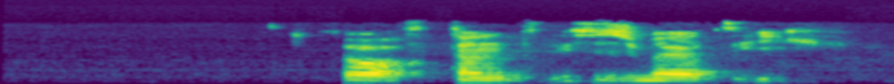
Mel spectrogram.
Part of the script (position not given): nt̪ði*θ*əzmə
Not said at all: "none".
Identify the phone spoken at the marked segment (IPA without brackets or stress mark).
θ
